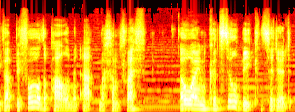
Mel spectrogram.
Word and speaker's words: Machynlleth: Machynlleth.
